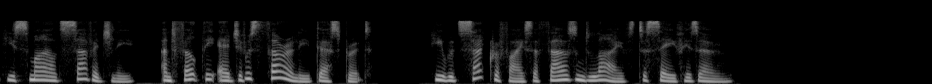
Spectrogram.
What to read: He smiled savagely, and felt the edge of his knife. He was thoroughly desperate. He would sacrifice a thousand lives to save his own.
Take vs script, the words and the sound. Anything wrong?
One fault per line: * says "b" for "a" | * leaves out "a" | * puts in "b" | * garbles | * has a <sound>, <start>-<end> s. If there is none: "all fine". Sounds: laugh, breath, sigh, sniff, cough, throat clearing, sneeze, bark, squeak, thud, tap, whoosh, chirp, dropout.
* leaves out "his knife He"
